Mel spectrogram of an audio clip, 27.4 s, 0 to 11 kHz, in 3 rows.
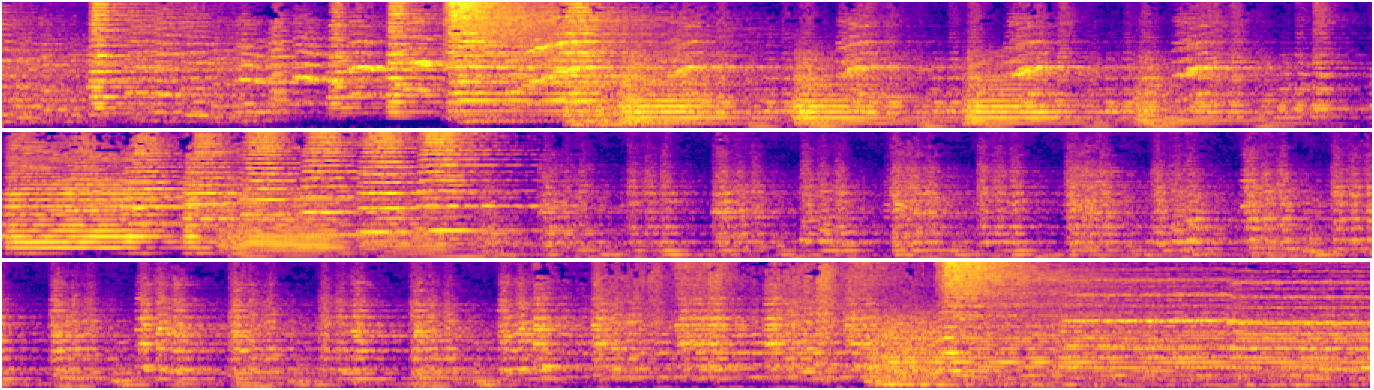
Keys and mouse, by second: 0.5 g, 4.9-6.5 middle drag, 7.5 a, 8.1 s, 10.9 l, 12.3 l, 12.9 s, 15.2 s, 19.3 g, 22.5 l, 23.6 l, 24.8 g, 26.6-27.3 middle drag.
